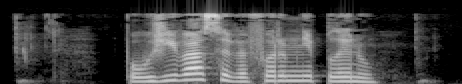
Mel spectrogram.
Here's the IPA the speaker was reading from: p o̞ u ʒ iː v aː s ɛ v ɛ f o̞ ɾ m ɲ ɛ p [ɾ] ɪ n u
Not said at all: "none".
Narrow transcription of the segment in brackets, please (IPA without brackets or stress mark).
l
